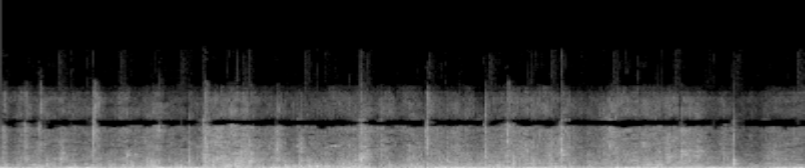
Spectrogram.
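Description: Plastic chairs clatter and bang on the ground.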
